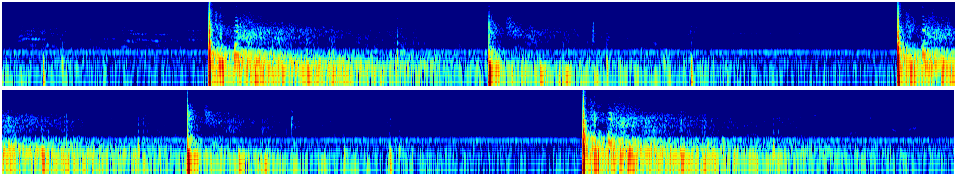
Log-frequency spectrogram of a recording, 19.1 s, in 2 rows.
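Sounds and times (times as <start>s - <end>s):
small firework cracks: 2.0s - 7.1s, 9.0s - 13.7s, 15.3s - 18.1s
distant firework bursts: 2.0s - 7.2s, 8.9s - 13.9s, 15.3s - 18.7s.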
